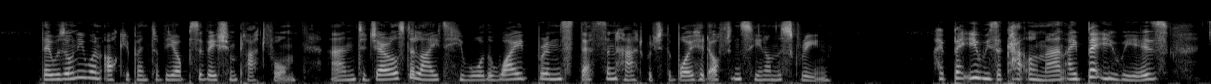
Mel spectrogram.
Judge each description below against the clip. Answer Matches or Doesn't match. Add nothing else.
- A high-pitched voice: Matches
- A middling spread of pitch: Matches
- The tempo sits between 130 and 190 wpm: Doesn't match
